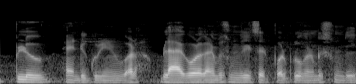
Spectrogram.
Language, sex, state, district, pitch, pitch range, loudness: Telugu, male, Andhra Pradesh, Srikakulam, 100 Hz, 100-105 Hz, -21 LUFS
